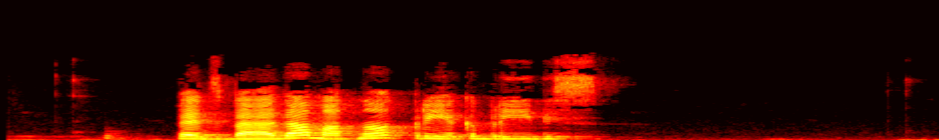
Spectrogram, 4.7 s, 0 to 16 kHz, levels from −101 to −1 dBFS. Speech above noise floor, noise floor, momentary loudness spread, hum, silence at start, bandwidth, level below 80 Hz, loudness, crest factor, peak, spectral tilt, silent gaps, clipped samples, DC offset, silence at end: 51 dB; -73 dBFS; 17 LU; none; 0.5 s; 9.6 kHz; -58 dBFS; -21 LUFS; 20 dB; -6 dBFS; -4.5 dB/octave; none; under 0.1%; under 0.1%; 1.75 s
